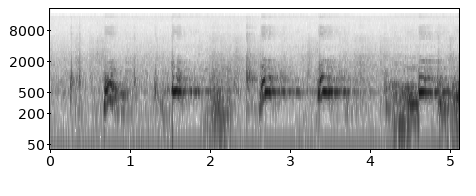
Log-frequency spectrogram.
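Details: Big dogs met during a visit give repeated whining yelps with steady held tones, roughly one a second, while people talk and greet each other.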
